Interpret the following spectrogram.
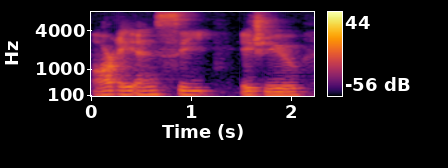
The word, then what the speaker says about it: Ranchu: And then if you found the pronunciation translated now back to R-A-N-C-H-U as Ranchu.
